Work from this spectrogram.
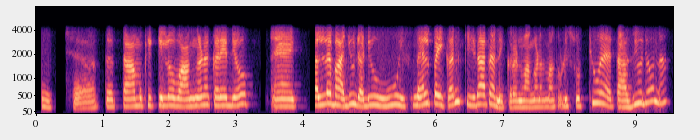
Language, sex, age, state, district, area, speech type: Sindhi, female, 45-60, Gujarat, Kutch, rural, conversation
